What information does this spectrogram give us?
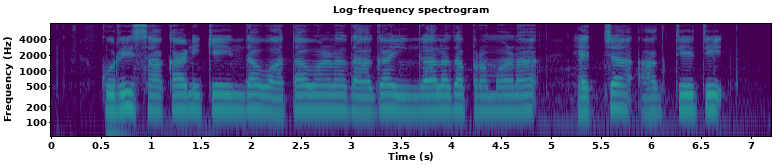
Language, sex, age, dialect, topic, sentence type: Kannada, male, 18-24, Dharwad Kannada, agriculture, statement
